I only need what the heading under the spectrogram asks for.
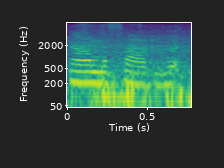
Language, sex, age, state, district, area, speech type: Tamil, female, 30-45, Tamil Nadu, Tiruvannamalai, rural, spontaneous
